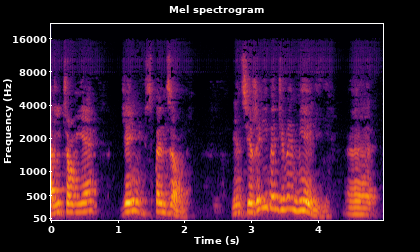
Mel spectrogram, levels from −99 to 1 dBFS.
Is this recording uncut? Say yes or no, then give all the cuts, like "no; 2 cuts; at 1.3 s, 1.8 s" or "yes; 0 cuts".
yes; 0 cuts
